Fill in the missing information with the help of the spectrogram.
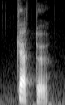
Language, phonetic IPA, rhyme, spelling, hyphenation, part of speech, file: Hungarian, [ˈkɛtːøː], -tøː, kettő, ket‧tő, numeral, Hu-kettő.ogg
- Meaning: two (mostly used in place of a whole noun phrase or as a predicate, but not usually as a counter before nouns)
